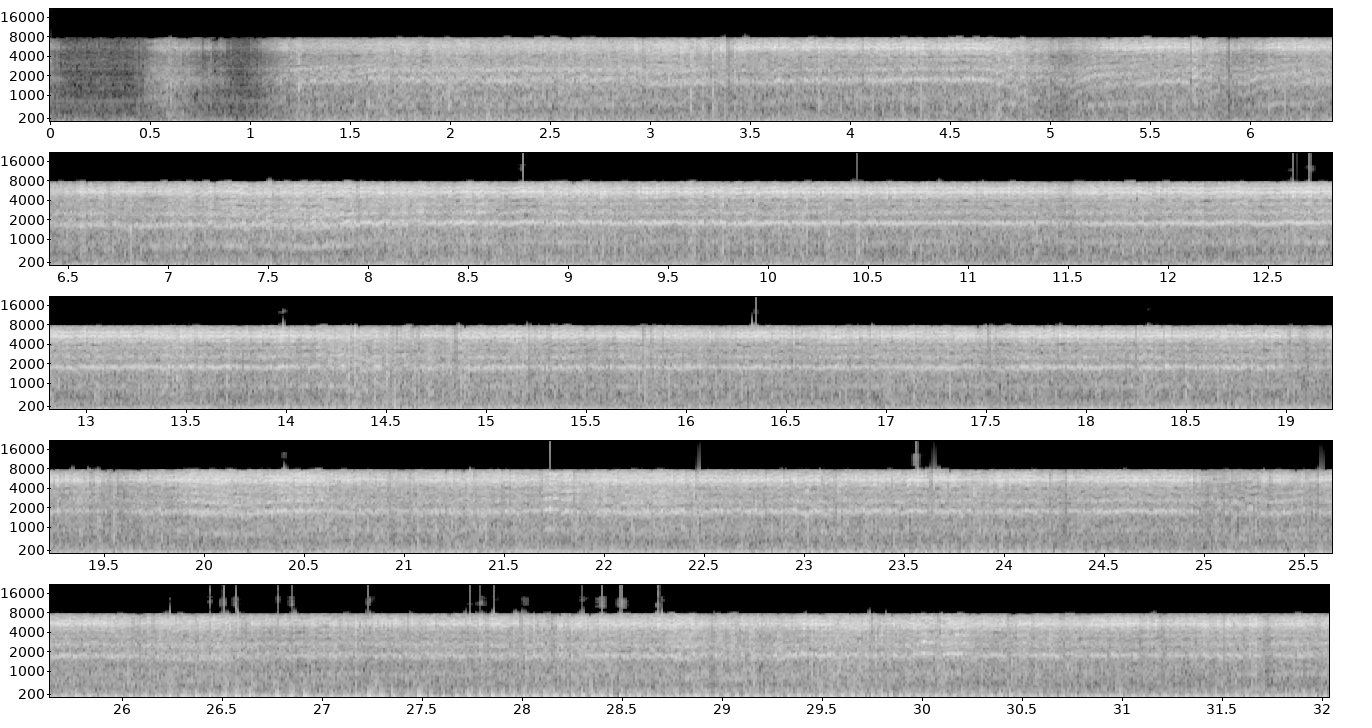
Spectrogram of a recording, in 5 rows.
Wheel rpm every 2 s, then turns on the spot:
40, 190, 150, 200, 230, 230, 230, 240, 230, 230, 230, 230, 230, 230, 230, 230.
none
